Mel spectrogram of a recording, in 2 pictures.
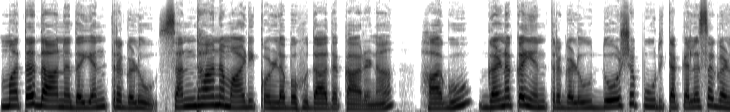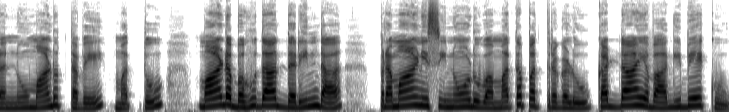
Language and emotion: Kannada, neutral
